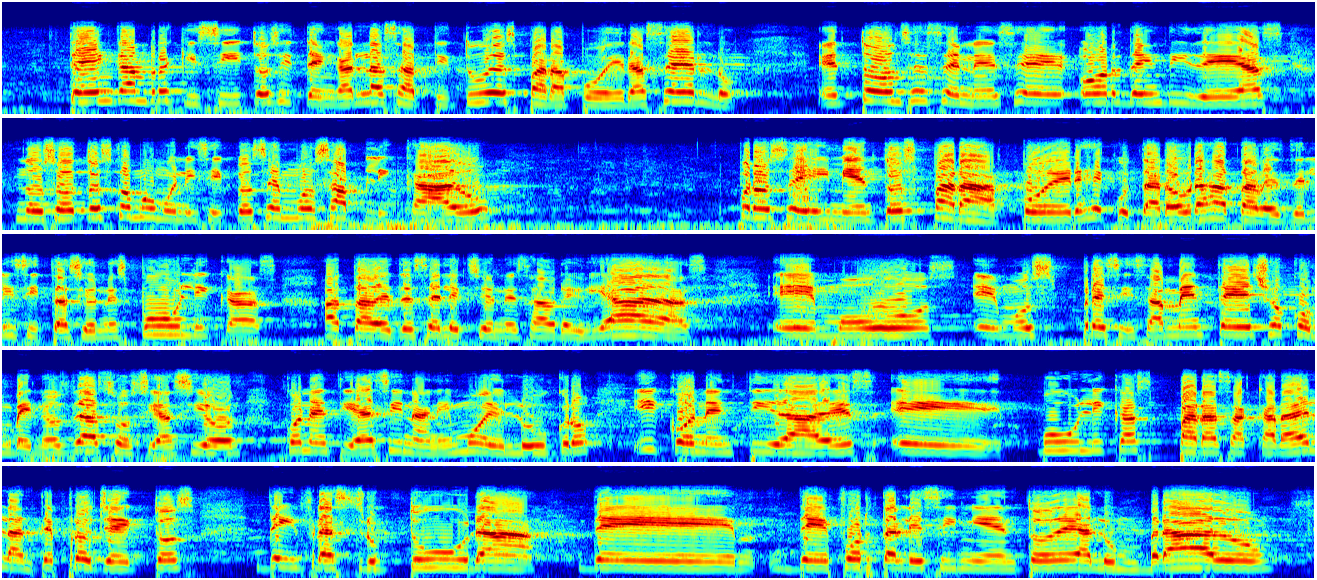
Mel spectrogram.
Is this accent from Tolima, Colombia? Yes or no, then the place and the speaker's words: yes; Fresno, Tolima, Colombia; now in Flandes, Colombia; Mire, yo soy de Fresno, Tolima, pero yo estoy aquí trabajando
